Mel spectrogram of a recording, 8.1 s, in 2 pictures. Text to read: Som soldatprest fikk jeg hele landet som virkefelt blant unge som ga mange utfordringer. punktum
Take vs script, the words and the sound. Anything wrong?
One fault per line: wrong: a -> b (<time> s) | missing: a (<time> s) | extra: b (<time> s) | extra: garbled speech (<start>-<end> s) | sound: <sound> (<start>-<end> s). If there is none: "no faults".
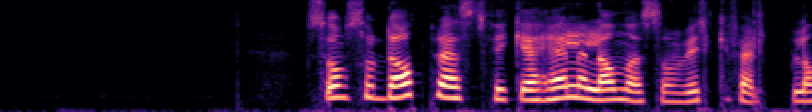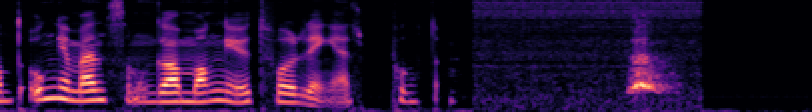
extra: menn (4.5 s)
sound: bark (7.2-7.5 s)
